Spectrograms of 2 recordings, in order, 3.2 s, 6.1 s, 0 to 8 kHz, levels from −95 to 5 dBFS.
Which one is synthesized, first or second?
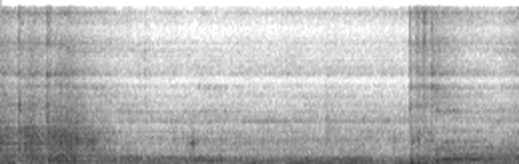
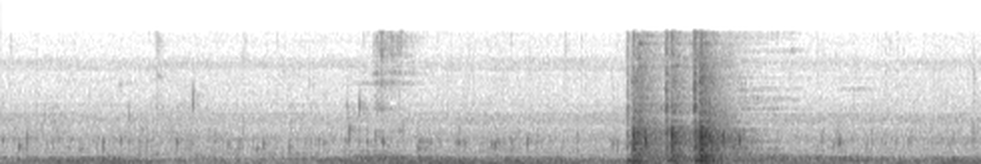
first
